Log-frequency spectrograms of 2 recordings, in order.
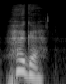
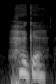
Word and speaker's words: hygge: Another one that's very, very popular these days is the Danish term hygge, hygge, and it's spelled H-Y-G-G-E, hygge.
